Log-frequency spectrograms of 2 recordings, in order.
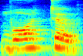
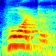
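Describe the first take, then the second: First: It is said in a British accent. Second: It is said in an American accent. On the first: "British they use water" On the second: "in the American English they say water"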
